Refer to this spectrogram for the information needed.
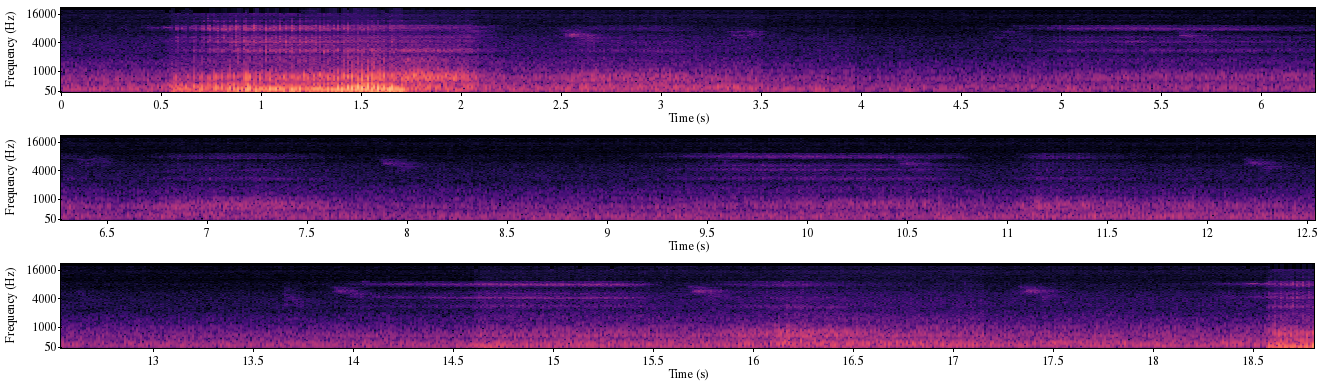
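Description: A loud harsh snore opens, then quieter snoring breaths recur over the rest of the clip, from a sleeping adult.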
